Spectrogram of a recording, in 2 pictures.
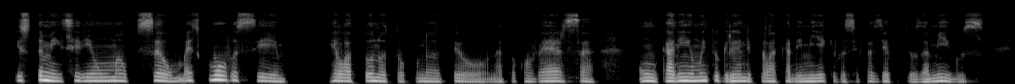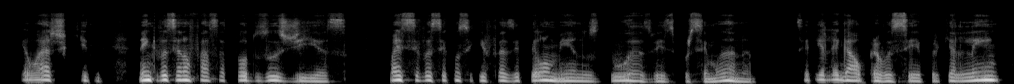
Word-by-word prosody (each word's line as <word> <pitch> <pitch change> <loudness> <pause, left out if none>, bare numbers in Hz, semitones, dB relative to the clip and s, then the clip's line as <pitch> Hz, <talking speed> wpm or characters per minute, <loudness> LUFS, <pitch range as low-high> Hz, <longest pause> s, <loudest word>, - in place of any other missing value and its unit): isso 185 -1 -3
também 185 -6 +7
seria 165 +1 -1
uma 165 0 +2
opção. 165 0 -1
Mas, 180 +5 -3
como 210 0 +6
você 160 -6 -3 0.4
relatou 160 +1 0
no 155 -2 +2
tu 135 -1 -12
no 140 -2 -4
teu 125 -5 -5
na 135 - -8
tua 135 +1 -18
conversa 140 0 -4 0.4
um 160 0 +2
carinho 165 +3 +4
muito 180 +2 +2
grande 155 0 0
pela 145 0 -5
academia 145 +1 -3
que - - -19
você 135 0 -12
fazia 140 0 -9
com - - -45
os - - -55
teus 120 +1 -10
amigos, 130 -2 -3 0.5
eu 105 - -3
acho 105 -1 0
que - - -8 0.5
nem 200 +2 +10
que - - -12
você 205 -1 +5
não 200 - +8
faça 185 -1 -5
todos 170 -3 -2
os 190 -4 +3
dias, 135 -2 -4 0.4
mas 200 0 +6
se 200 -1 -4
você 195 +1 -2
conseguir 180 -1 -5
fazer 170 -2 -4
pelo 195 +1 +5
menos 155 -6 +1
2 165 -8 0
vezes 135 -2 -6
por 135 - -10
semana, 135 0 +1 0.4
seria 220 -2 -5
legal 190 -4 +2
para 160 - -2
você, 150 +1 -2
porque, 145 - -7
além 185 +6 +7
155 Hz, 170 wpm, -24 LUFS, 140-180 Hz, 0.5 s, nem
